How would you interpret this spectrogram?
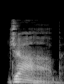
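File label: "job", American English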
